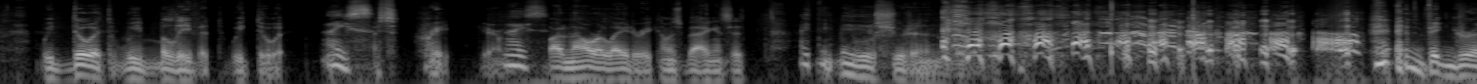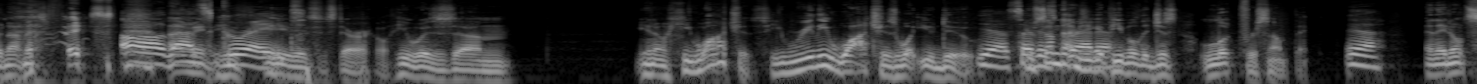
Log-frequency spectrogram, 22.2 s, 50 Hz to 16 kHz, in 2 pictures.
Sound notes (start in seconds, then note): 7.0 laughter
